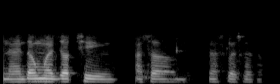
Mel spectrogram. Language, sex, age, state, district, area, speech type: Odia, male, 30-45, Odisha, Nayagarh, rural, conversation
